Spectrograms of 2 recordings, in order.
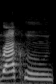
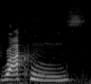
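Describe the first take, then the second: First: The first syllable sounds like 'rack'. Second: The first syllable sounds like 'rock'. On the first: The speaker calls it wrong. "It's not raccoons" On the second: The speaker calls it right. "It's raccoons because it's spelled that way"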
